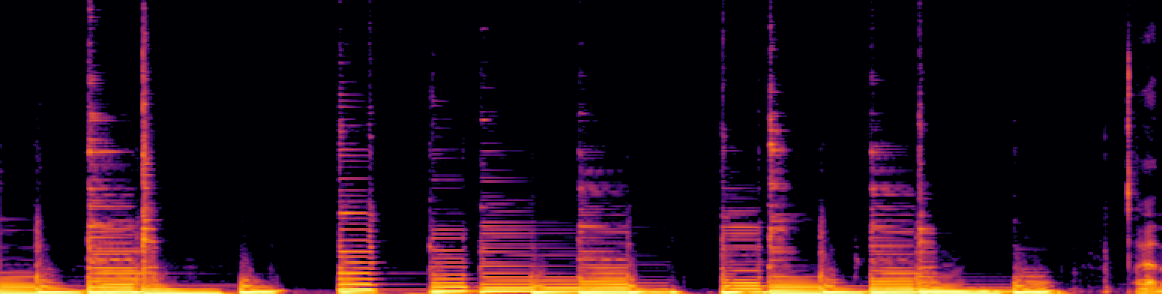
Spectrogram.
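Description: Fingerstyle blues guitar plays with hammer-ons, a loud, clear phrase of plucked notes with bass and melody together, broken by a few short pauses, with no voice over it.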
